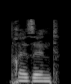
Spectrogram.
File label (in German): "präsent", German; adjectives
